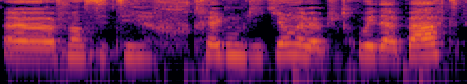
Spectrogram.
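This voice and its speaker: A woman's voice: mid-range voice, steady tone, brisk, a little mellow. A young adult woman from France, chatting informally and using slang in a casual makeup vlog. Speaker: vlogger.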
